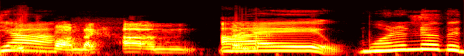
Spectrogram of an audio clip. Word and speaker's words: Bondi: Everybody thinks it's Bondi Beach. Oh, okay. It's Bondi.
